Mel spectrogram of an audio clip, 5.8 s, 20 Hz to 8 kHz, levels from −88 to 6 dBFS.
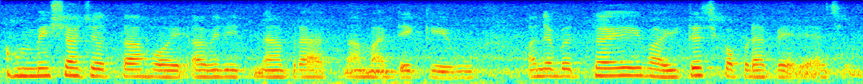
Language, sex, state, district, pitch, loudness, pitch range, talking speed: Gujarati, female, Gujarat, Gandhinagar, 210 Hz, -16 LUFS, 195-230 Hz, 155 wpm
